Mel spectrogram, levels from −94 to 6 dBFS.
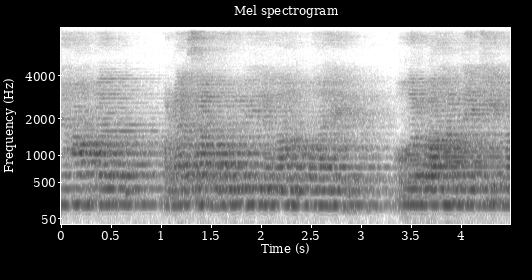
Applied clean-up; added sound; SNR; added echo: neural separator model SepFormer DNS4.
